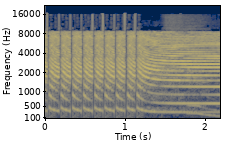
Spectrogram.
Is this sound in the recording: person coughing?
no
